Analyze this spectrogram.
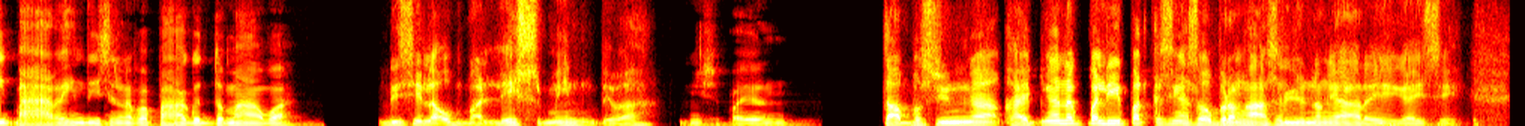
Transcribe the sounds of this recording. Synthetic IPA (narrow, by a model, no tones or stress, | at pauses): pa̰ːɾɪhɪnd̪isɪlanɐpapaːɡod̪̚t̪ʊmaːwa | hɪnd̪isɪlaʔʊmɐ̰lɛsmɪnd̪ɪba | ɪsɐ̥pɐ̰jon | t̪aːposjʊnŋakaːhɪt̪̚ŋanɐɡ̚pɐliːpɐt̪̚kɐsɛŋas̬oːbɾɐŋhaːs̬ɐljʊŋnɐŋjaːɾɛɛɡajsɛ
